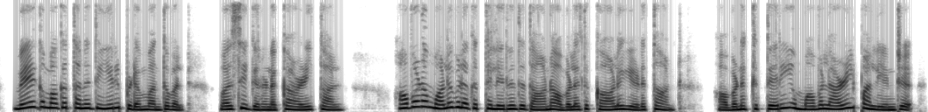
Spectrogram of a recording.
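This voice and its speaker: A woman reading a romance novel aloud as audiobook narrator, smooth and measured. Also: on the high side, dark tone, dry recording, studio quality.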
